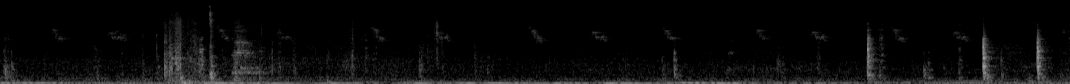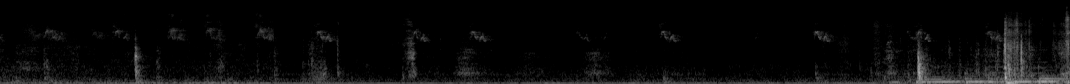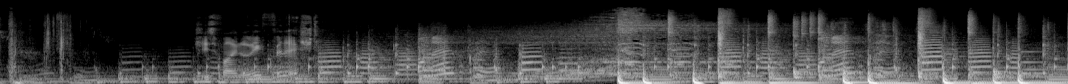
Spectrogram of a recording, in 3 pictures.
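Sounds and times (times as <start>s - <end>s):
small birds chirping: 0.0s - 22.6s.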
